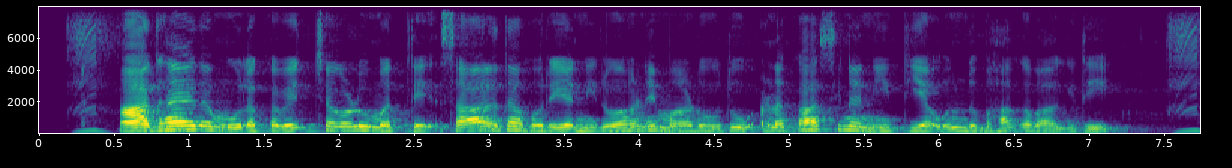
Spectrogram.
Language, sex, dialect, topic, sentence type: Kannada, female, Coastal/Dakshin, banking, statement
